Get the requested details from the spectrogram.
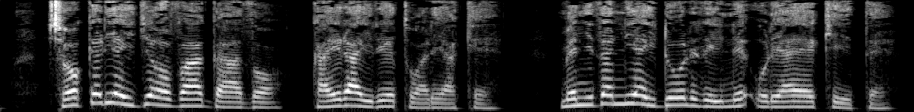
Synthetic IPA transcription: ɕɔkɛɾiaid͡ʒɛhɔvaɡaːðɔkaeɾaiɾetwaɾeakɛ | mɛɲiðaniaidoːɾeɾeineʔoɾeaɛkeːtɛ

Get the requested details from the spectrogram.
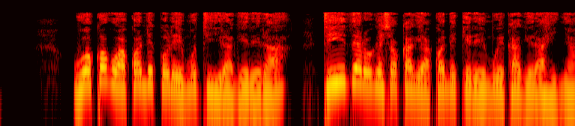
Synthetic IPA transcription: ɣwɔkɔɣwakwanekoɾemotiːɾaɣeɾeɾa | tiːðɛɾoɣeɕɔkaɣeakwanekeɾeːmwekaɣeɾaɦiɲa

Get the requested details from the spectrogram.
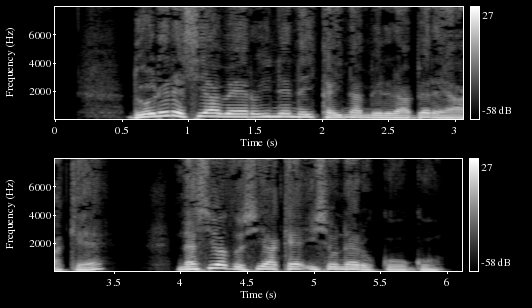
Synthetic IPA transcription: doːɾeɾeɕjawɛɾoineneikainameɾeɾabɛɾɛjakɛ | naɕjɔðoɕjakɛʔiɕonɛɾokoːɡo

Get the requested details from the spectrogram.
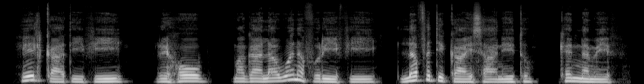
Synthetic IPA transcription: heːlkʼaːt̪iːfɪ | ɾɛhoːb | mɐɡaːlaːwːɐnɐfʊɾiːfɪ | lɐfɐt̪ɪkːaːɪsaːniːt̪ʊ | kɛnːɐmeːf

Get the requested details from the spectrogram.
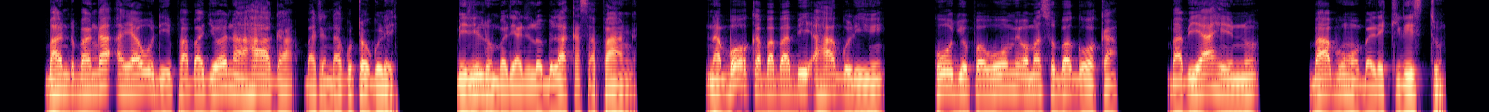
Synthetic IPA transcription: bandubaŋɡaʔajaudipabaɟɔnaːɦaɡabatɛndakutɔɡulɛ | bililumbaljalilɔbilakasapaŋɡa | nabɔkabababiʔaɦaɡuliwi | kuːɟɔpawɔmiwamasɔbaɡɔka | babiaɦɛnu | babuŋhɔbalɛkilisi̥tṵ

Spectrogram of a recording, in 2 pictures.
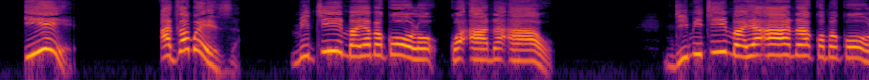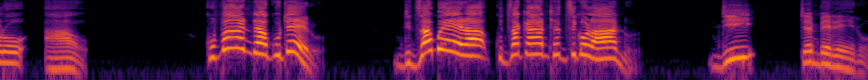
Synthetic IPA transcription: ijɛ | ad͡zaɓwɛza | mitimajamakɔlɔkwaʔanaʔaːwɔ̰ | ndimitimajaʔanakwamakɔlɔ | a̰ːwɔ̰ | kupandak̬utɛɾɔ | ndid͡zaɓwɛɾakud͡zakantʰad͡zikɔlanṵ | ndi | tɛmbɛɾɛːɾɔ̰

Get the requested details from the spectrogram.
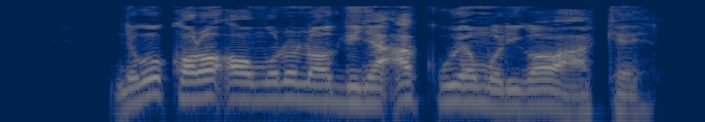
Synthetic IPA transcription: neɣokɔɾɔʔɔmondonɔɡiɲaʔakuɛmoɾiɣɔwakɛ

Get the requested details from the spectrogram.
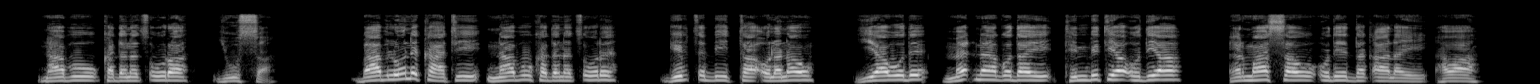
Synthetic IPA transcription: naːbuːkɐd̪ɐnɐt͡sʼoːɾɐ | juːsːɐ̰ | baːbɪlo̞ːnɛkaːt̪inaːbuːkɐd̪ɐnɐt͡sʼo̞ːɾɛ | ɡɪbt͡sʼɛbiːt̪ːaːʔɔlɐnɐw | jɪjaːwɔd̪ɛmɛɗɪnaːɡɔd̪ɐjt̪ʰɪmbɪt̪ɪjaːɔd̪ɪjaː | ʔɛɾmaːsːɐwɔd̪e̞ːd̪ːɐkʼaːlɐjhɐwaː

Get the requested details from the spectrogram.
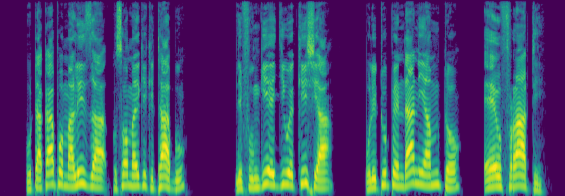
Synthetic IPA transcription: utakapɔmalizakusɔmahik̬ikitaɓu | lifuŋɡiɛʄiwɛkiʃa | ulitupɛndanijam̩tɔ | ɛufɾatḭ

